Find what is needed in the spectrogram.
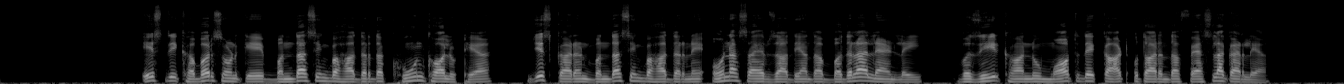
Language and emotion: Punjabi, neutral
